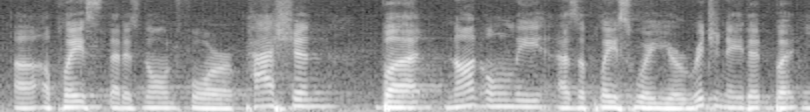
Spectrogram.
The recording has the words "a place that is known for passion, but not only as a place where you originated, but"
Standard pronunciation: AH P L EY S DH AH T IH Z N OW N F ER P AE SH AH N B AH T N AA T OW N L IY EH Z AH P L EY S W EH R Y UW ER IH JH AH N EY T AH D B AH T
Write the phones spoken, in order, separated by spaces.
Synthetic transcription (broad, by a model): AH P L EY S DH AH T IH Z N OW N F ER P AE SH AH N B AH T N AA T OW N L IY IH Z AH P L EY S W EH R Y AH ER IH JH AH N EY T AH D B AH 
